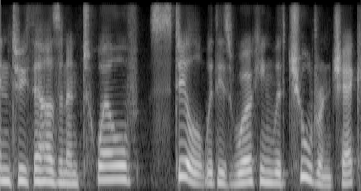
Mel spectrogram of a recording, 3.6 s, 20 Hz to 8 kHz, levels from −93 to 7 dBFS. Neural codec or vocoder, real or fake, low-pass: codec, 16 kHz, 0.7 kbps, FocalCodec; fake; 7.2 kHz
